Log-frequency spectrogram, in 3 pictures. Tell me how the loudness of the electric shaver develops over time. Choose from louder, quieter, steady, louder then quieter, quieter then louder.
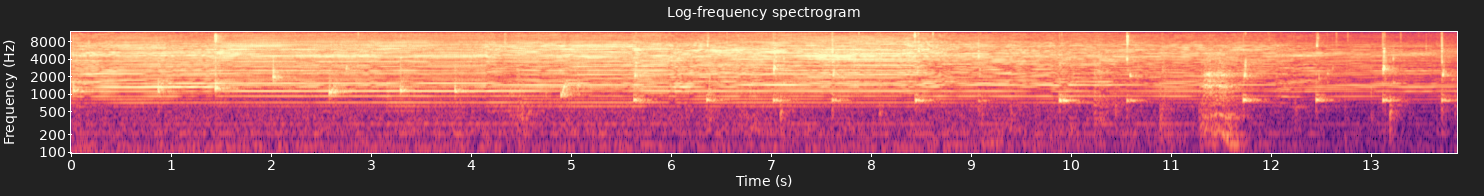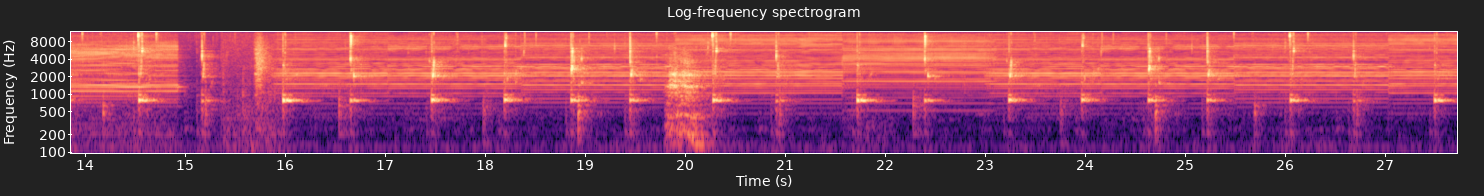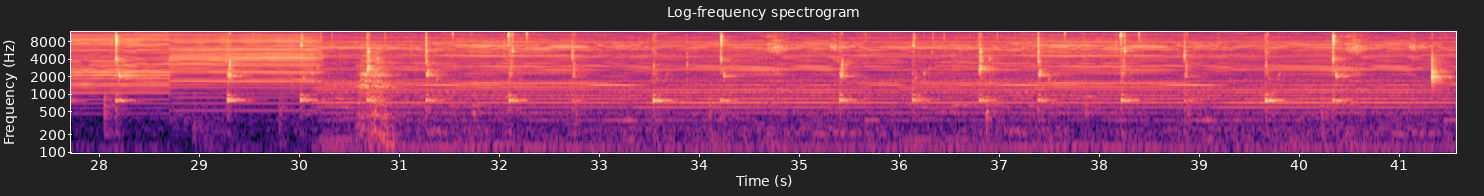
quieter.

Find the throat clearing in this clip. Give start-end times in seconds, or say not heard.
11.2-11.8, 19.8-20.3, 30.6-31.1.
